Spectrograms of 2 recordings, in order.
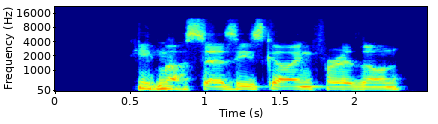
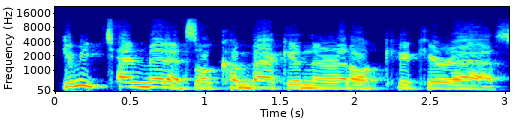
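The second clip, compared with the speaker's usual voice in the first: high-pitched defiant yell, held in volume; mock yell of a threat; yelling back; 7 semitones higher than usual. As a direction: shout back a boast, starting high. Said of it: "yell back at the top of your lungs".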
